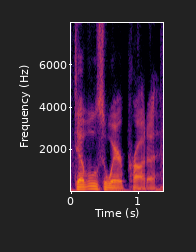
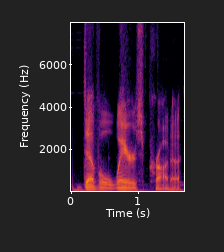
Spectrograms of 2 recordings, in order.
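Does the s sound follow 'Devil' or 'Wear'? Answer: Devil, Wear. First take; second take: Devil; Wear. First: The s sound is attached to Devil. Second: The s sound is attached to Wear. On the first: The speaker calls it wrong. "I say Devil's Wear Prada instead of" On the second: The speaker calls it right. "instead of the Devil Wears Prada"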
